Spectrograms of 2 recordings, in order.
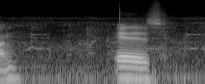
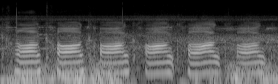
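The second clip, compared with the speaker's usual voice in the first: mock honking; 6 semitones higher, 3 dB quieter, much slower than usual. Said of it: "He was like".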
